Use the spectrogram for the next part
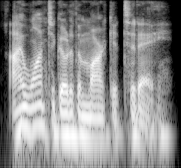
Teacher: Every word sounds equal. Same energy, same importance. This makes your speech sound flat and robotic.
